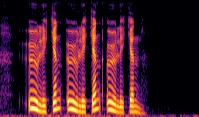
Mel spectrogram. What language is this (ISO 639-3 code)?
nor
